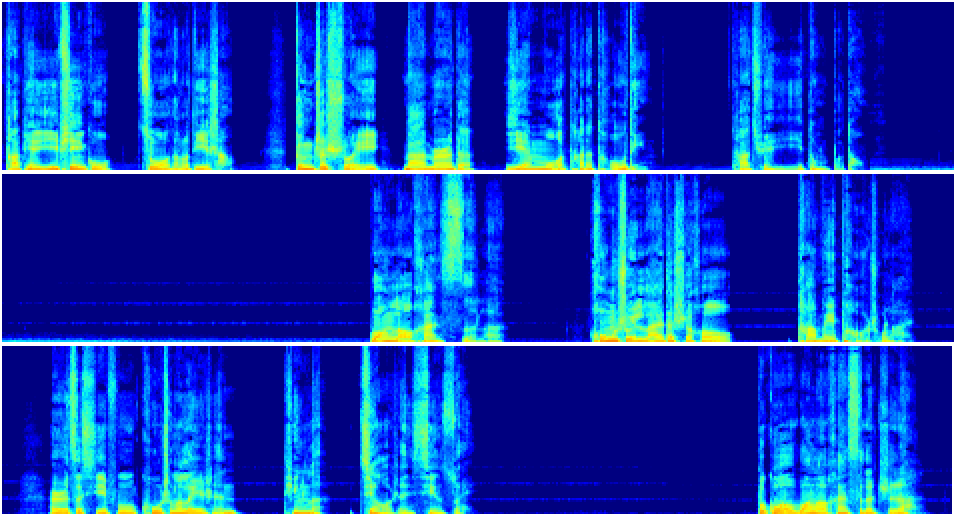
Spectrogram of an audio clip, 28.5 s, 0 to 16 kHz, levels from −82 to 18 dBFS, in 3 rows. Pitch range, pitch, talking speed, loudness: 85-125 Hz, 105 Hz, 145 characters per minute, -17 LUFS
